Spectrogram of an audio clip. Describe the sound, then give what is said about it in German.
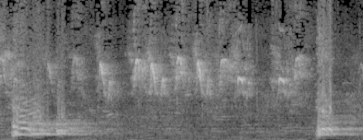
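A dog barks loudly, one sharp bark at the start and another near the end, while small birds chirp steadily in the background of an outdoor scene in the town of Trinidad, between the Caribbean Sea and the Sierra del Escambray, where residents walk their dogs. “Die Trinitarios, die mit ihrem Hund Gassi gehen oder ihren Vogel ausführen.”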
